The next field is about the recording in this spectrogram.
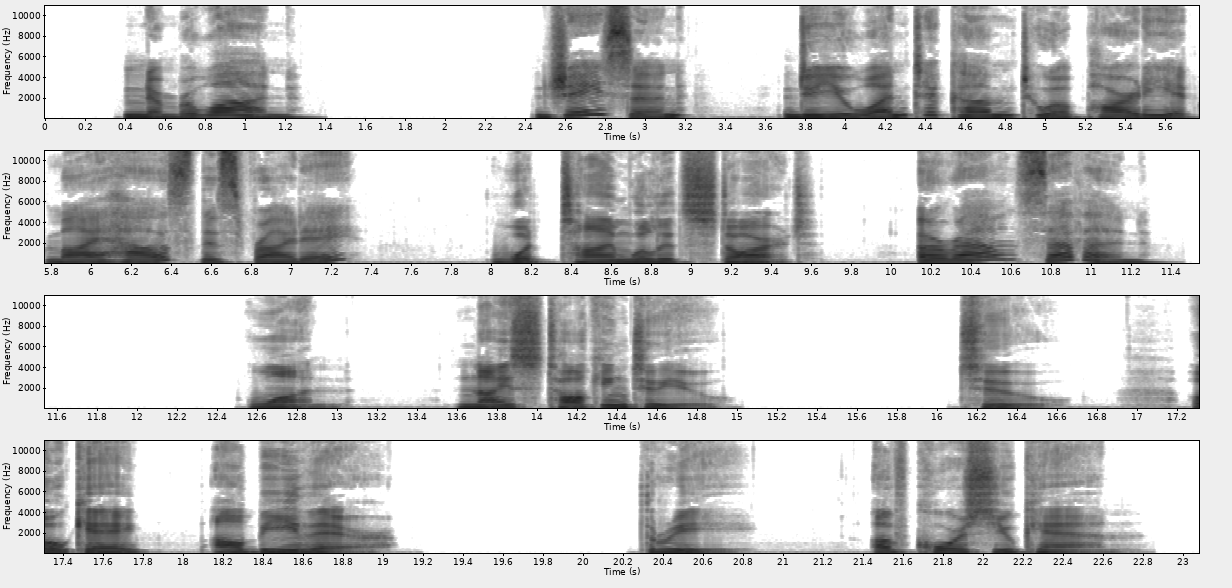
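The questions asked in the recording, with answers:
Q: Around 7.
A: 2: Okay, I'll be there.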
